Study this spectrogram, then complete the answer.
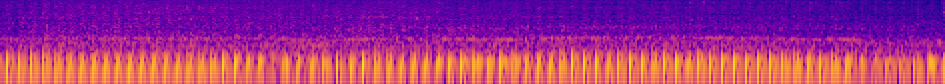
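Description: A motorcycle engine runs steadily with a loud, close, throbbing drone and dips briefly near the end, heard alone without voices.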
